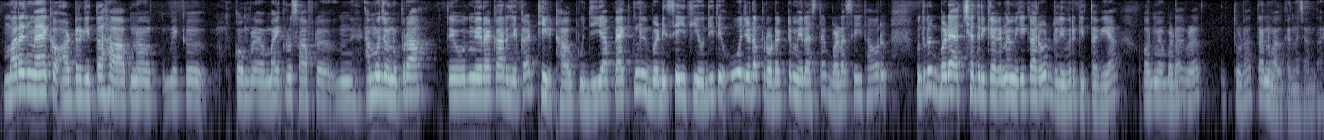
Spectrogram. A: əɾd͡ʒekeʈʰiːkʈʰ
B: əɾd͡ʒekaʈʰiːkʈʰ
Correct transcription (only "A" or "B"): B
